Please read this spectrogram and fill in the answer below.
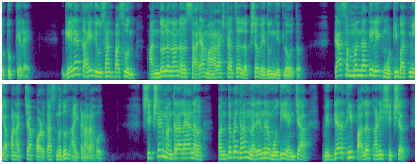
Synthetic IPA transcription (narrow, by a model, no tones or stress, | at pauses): t̪uːkːela̰j | ɡʱeljakaɦiːd̪iʋsãmpasuːn | and̪olənanəːsaɾjaməɦaɾaʂʈɾat͡səːləkʂəʋed̪ʱuːnɡʱet̪ləɦot̪ə̰ː | t̪jasəmbənd̪ʱat̪iːlekmoʈʰiːbʱat̪miːapəɳatːɕapɔɽkasʈməd̪ʱuːna̰jkɳ̃aɾa̰ɦo̰t̪̚ | ɕikʂəɳmənt̪ɾaləjanəː | pənt̪əpɾəd̪ʱanːəɾend̪ɾəmod̪iːjaɲt͡ɕjaʋid̪jaɾt̪ʰiːpaləkaɽ̃iɕikʂək̚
